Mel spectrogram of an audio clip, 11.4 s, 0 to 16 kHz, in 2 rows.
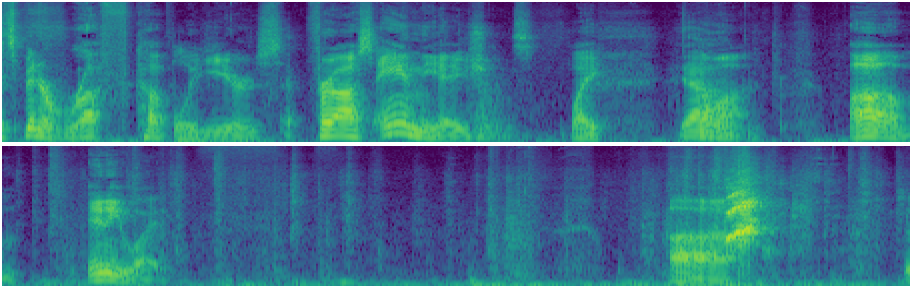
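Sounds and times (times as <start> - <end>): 
speech: 0.0 - 6.8, 9.8 - 10.5
overstimulated dog squawking: 10.0 - 10.8.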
